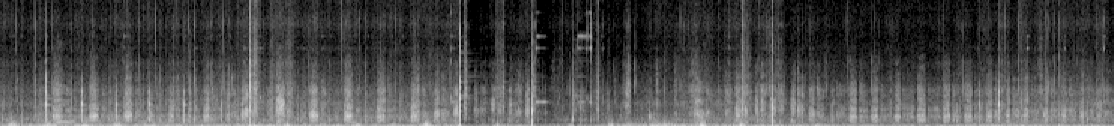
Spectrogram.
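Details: Skyline, a curious Welsh Springer Spaniel puppy hiking at Enchanted Rock near Fredericksburg, Texas, recorded by a GoPro on his collar: rapid, rough breathy panting that runs on steadily, with crunching footsteps, rustling and a brief human voice early on.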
